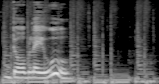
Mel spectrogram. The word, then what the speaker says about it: doble u: W in Spanish is pronounced doble U.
